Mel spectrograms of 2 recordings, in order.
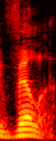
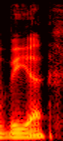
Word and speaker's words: Villa: because it's America and we say Villa so y'all settle in in the comments is it Taco Villa or Taco Via and I want y'all to know I will gladly with every whichever one pronunciation wins I'll settle the case there but y'all got to be be willing to do the same I will never call it via I will die on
